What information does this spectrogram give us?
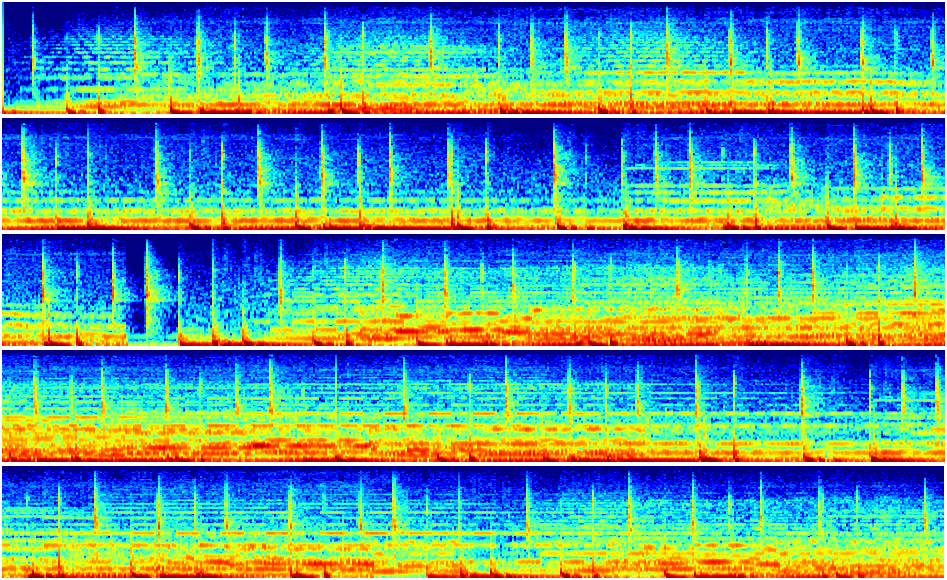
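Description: A band plays a full song to close a show segment, with a loud, steady driving beat, throbbing bass and layered instruments, and a brief break partway through.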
